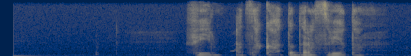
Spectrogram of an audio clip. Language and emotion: Russian, sad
